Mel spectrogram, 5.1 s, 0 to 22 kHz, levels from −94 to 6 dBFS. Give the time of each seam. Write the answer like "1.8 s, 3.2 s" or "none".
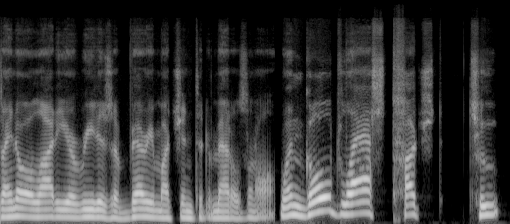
2.7 s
